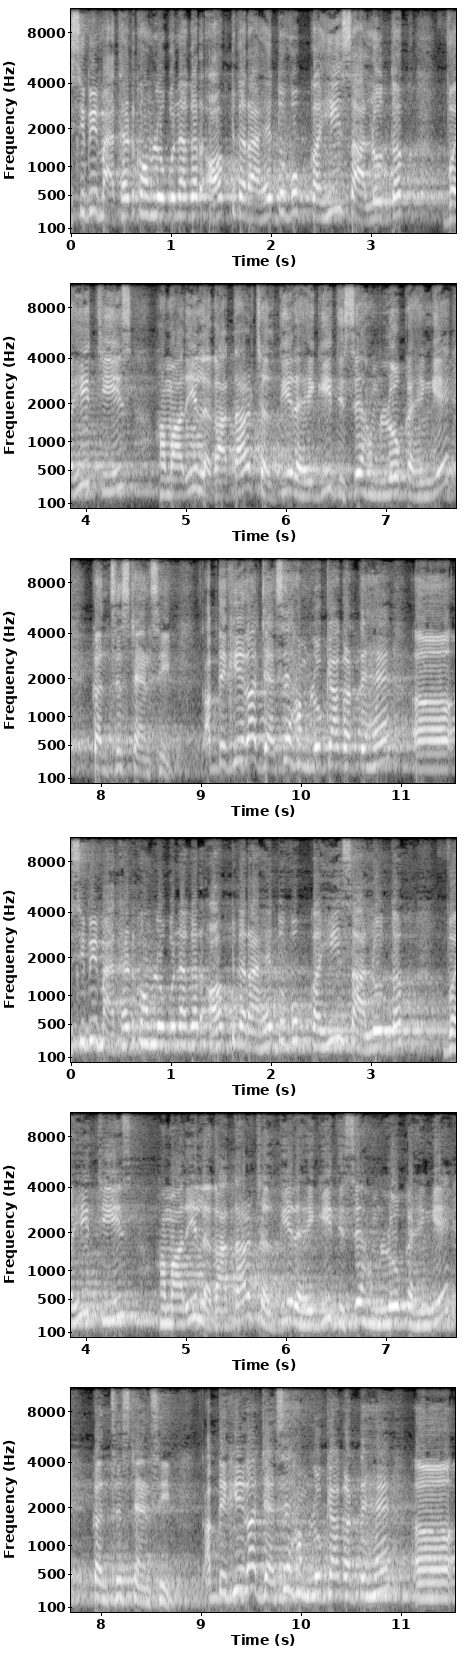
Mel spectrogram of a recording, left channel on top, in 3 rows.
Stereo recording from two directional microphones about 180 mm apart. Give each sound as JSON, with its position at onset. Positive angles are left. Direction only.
{"t": 0.1, "sound": "a man's voice", "side_deg": 35}
{"t": 9.0, "sound": "a man's voice", "side_deg": 20}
